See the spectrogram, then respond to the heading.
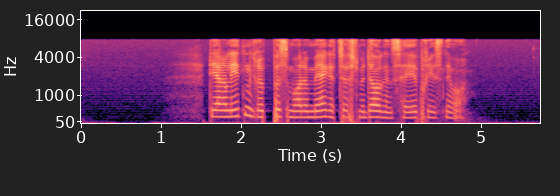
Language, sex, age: Norwegian, female, 23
